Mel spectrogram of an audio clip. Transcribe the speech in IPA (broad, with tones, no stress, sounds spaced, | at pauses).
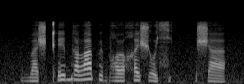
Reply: b a˨ ʃ kʼ e˦ b i˨ lˠ a˦ p ʏ˨ b ʁ o˨ χ e˦˨ ʃ o˨ sʲ | ʃ a˨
